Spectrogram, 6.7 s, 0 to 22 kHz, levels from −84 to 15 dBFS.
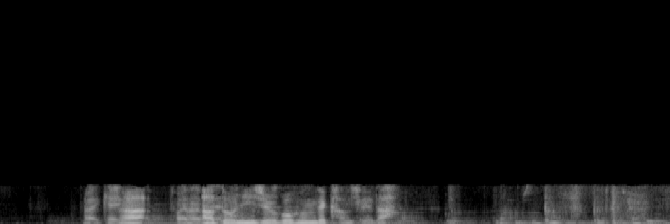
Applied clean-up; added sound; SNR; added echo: neural separator model SepFormer DNS4.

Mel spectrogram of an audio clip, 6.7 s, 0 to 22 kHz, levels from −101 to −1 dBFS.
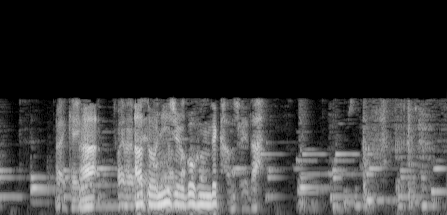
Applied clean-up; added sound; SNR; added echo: classical method log-MMSE.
